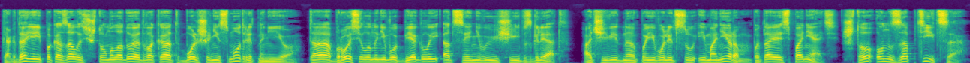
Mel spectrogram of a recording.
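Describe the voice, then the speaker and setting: A man narrating a novel as an audiobook, with an expressive reading. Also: medium pitch, normal speed, hardly any pauses, no room sound, studio quality.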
